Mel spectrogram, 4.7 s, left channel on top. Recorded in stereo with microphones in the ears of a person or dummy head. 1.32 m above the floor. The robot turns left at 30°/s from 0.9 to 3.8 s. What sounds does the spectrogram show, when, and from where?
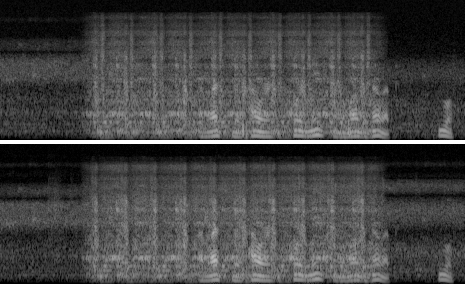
0.0 s running water: 10° right; by 4.7 s 100° right
2.0 s a man speaking: 135° right; by 4.6 s 170° left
